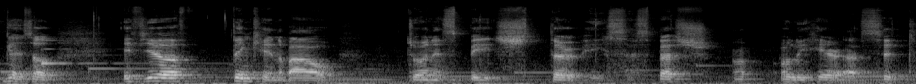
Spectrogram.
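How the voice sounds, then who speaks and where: A man is speaking. Music plays in the background. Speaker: person who stammers, speech therapy student. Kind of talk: interview answer.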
